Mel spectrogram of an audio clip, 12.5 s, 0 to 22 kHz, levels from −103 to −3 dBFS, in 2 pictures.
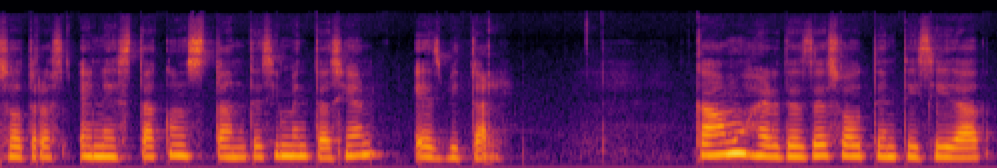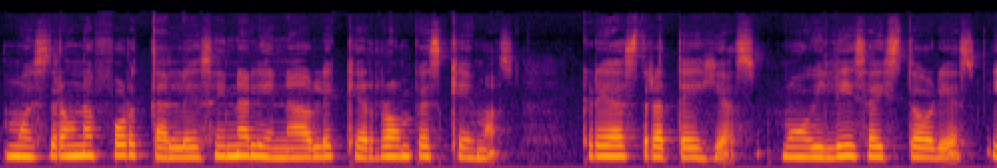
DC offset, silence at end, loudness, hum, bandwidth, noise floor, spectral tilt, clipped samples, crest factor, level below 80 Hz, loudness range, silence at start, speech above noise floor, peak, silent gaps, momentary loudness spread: under 0.1%; 0 s; -32 LUFS; none; 15 kHz; -68 dBFS; -5 dB/octave; under 0.1%; 18 dB; -80 dBFS; 4 LU; 0 s; 37 dB; -14 dBFS; none; 8 LU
